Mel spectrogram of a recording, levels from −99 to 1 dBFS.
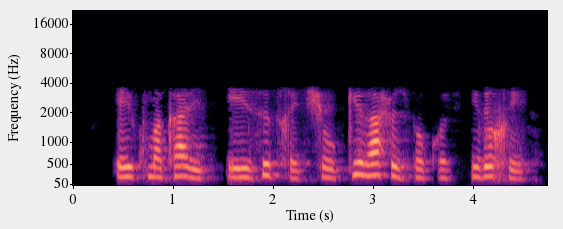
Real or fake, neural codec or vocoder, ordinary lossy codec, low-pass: fake; vocoder, 22.05 kHz, 80 mel bands, Vocos; AAC, 24 kbps; 3.6 kHz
